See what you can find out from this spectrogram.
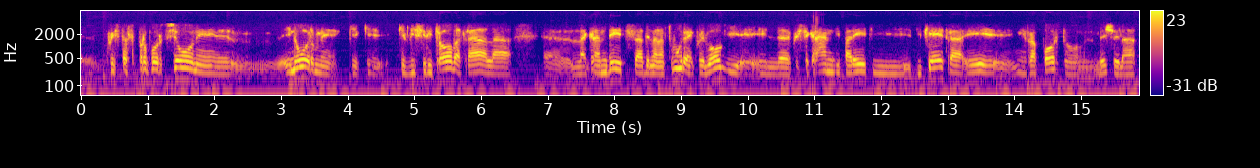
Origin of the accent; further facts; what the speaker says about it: Florence, Tuscany, Italy; Diciamo che vengo da Firenze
